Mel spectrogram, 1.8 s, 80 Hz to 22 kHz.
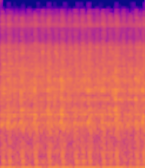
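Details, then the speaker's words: Polaris Sportsman 500 ATV after new battery and replacement carburetor installed: deep, steady, evenly paced single-cylinder idle with no hunting or sputter and no fuel leaking; runs normally. "all right it sounds pretty good and certainly not leaking any fuel so might have to go with the Chinese carb"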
